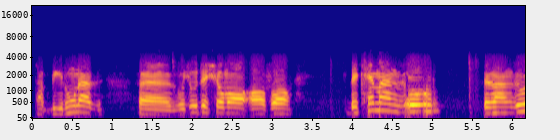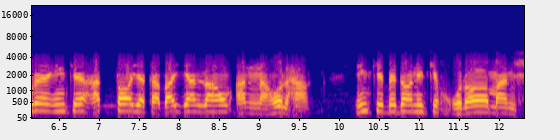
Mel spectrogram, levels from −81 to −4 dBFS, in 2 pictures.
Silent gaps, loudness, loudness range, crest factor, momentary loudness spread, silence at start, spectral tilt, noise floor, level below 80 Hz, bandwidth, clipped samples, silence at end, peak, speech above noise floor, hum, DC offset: none; -19 LUFS; 2 LU; 16 dB; 8 LU; 0.05 s; -9.5 dB/octave; -66 dBFS; -66 dBFS; 4.7 kHz; under 0.1%; 0 s; -4 dBFS; 48 dB; none; under 0.1%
